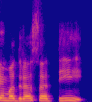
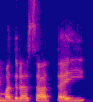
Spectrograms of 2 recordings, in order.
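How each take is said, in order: First: An 'i' vowel comes after the t sound. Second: An 'a' vowel comes after the t sound. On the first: The speaker calls it right. "I need to say madrasati" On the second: The speaker calls it wrong. "I cannot say madrasa tai"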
